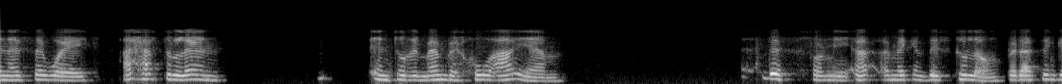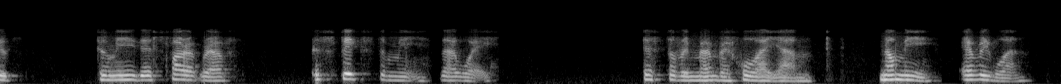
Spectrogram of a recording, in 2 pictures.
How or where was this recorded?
phone line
